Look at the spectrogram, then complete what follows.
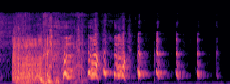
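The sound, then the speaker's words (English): A voice makes a loud, spluttering raspberry like a fart, acting out the pronunciation of the surname Ayscough, then breaks into a string of rhythmic, fading laughter bursts. “We now call Ayscough's farts.”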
